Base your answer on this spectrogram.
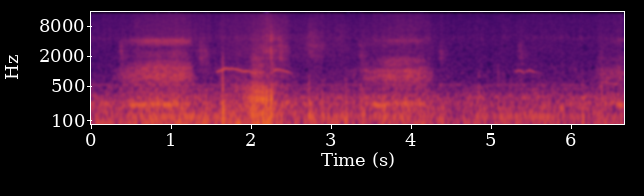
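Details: Snoring Chihuahua with steady raspy breaths about every two and a half seconds, a faint squeaky whistle riding on some of them over a low room hum.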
